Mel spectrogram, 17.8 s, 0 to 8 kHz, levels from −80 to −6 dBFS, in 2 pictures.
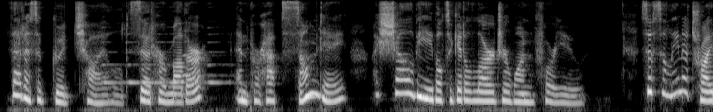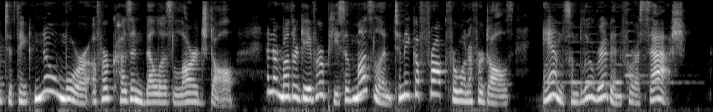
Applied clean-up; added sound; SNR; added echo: none; Bowed string instrument; 15 dB; none.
